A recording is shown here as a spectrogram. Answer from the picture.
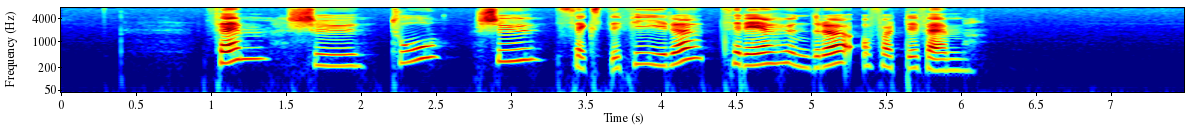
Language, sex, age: Norwegian, female, 35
